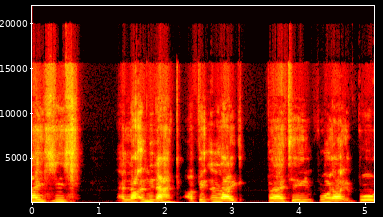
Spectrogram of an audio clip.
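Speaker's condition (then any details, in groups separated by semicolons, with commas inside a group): Cerebral palsy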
